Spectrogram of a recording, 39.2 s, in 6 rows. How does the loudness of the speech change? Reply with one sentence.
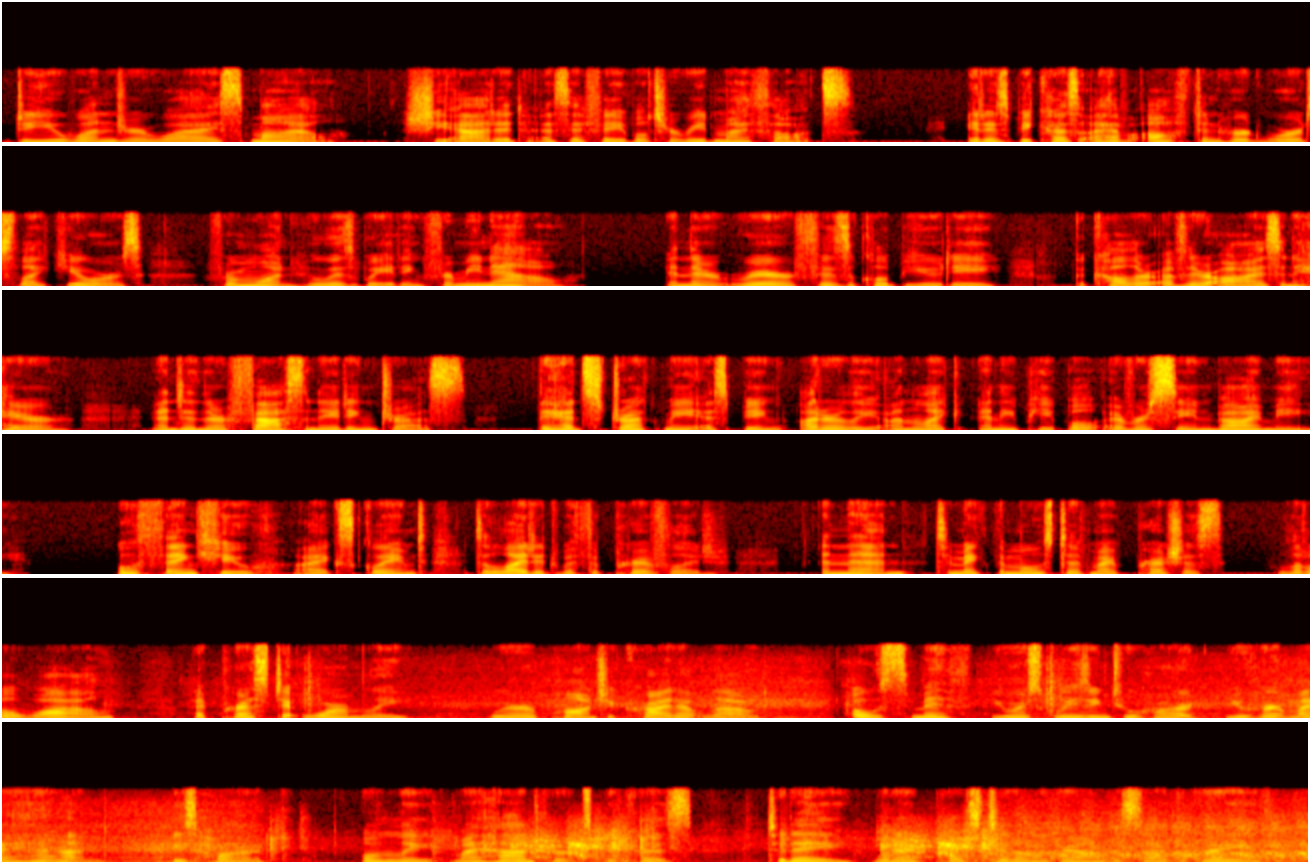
The loudness of the speech stays about the same.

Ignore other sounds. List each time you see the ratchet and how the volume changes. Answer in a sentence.
The ratchet can't be heard in this clip.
